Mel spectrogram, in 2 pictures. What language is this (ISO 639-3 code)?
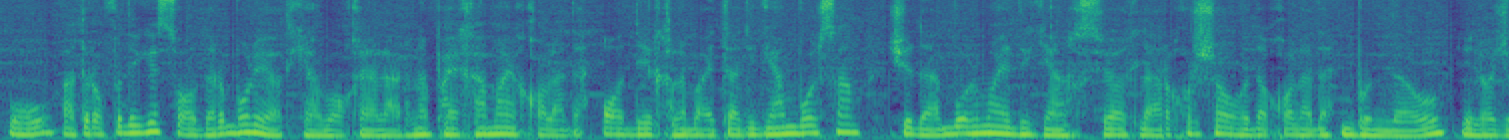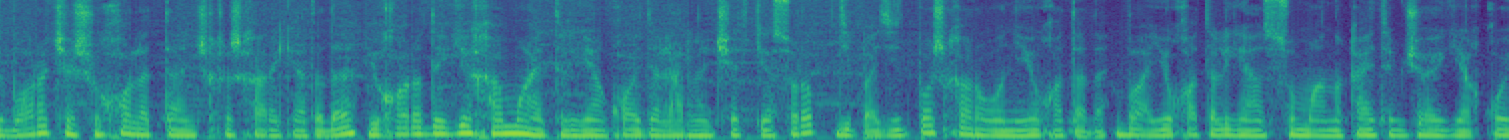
uzb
